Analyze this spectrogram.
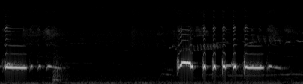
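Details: Zebra dove of the Bangkok type, used to coax lazy doves into singing, finishes one phrase on a long even note. A silent gap follows, then a full phrase: rising coo, quick clipped notes and a drawn-out closing tone.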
